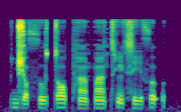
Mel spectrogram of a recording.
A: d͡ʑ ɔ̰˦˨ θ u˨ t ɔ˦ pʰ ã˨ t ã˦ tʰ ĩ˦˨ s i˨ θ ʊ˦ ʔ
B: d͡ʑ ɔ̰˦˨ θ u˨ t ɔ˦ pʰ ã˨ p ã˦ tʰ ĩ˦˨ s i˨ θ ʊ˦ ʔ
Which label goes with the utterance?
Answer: B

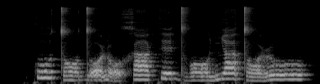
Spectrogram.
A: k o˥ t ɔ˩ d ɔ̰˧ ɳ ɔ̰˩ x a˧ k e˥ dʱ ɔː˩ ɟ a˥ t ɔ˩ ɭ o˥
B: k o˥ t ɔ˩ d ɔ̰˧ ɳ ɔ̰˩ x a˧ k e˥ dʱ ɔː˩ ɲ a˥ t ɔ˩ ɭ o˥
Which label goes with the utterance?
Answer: B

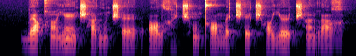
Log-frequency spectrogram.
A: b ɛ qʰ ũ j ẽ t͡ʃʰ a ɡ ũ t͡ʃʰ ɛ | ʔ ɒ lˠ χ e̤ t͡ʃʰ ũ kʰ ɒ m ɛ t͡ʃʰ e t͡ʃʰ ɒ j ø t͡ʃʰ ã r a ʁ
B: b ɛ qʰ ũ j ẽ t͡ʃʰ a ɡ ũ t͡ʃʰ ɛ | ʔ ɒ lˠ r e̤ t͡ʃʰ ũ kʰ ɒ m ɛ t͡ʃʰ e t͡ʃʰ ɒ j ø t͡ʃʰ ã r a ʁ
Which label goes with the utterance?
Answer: A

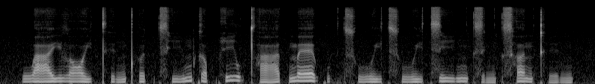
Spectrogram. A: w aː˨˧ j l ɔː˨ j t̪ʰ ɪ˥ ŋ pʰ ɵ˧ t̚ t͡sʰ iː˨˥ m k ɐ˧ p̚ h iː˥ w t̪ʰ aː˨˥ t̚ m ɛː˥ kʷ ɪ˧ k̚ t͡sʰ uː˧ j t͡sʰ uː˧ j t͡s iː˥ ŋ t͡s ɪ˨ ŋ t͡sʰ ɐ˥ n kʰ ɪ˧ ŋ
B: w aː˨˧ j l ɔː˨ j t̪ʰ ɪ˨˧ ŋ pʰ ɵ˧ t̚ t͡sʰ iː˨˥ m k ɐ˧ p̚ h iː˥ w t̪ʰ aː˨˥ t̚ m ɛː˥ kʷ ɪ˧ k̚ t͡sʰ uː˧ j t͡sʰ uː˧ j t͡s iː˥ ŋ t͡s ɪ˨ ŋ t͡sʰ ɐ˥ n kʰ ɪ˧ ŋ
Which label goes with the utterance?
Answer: B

